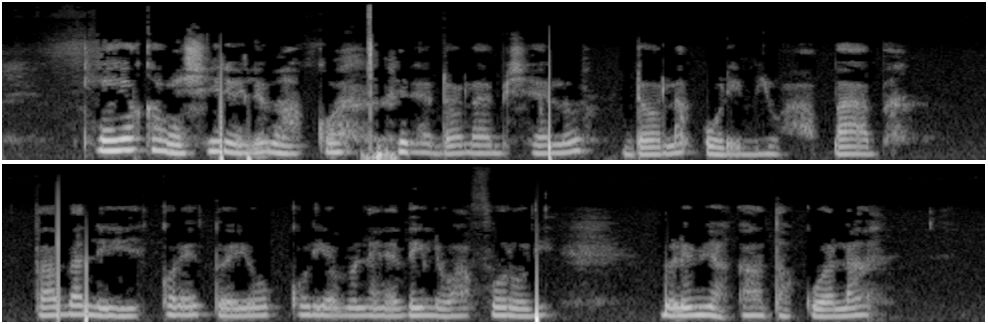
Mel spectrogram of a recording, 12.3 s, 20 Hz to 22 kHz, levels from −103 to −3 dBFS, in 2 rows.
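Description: Speech interrupted by six loud pops in four bursts that jump well above the voice, which carries on underneath each one. A double pop spans 1.37 to 1.57 s, a single sharp pop falls at 3.42 to 3.45 s, another double spans 6.49 to 6.70 s, and a final single lands at 9.48 to 9.51 s. The singles peak about 25 dB above the speech and the doubles about 20 dB. The likely cause is a voltage spike from a connector, switch, static discharge or driver glitch.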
